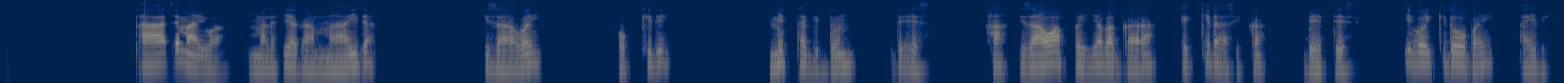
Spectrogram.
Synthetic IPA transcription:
t̪ʼaːt͡ʃʼɛmaːjʊwaː | mɐlɐt̪ɪjaɡaːmaːjɪd̪ɐ | ʔɪzaːwɐj | ʔɔkʰːɪd̪ɪ | mɪt̪ːɐɡɪd̪ːɔn | d̪ɛʔe̞ːs | hɐɪzaːwaːpːɛjɐbɐɡːaːɾɐ | ɛkʼːɪd̪ɐːsɪkːɐ | be̞ːt̪ːe̞ːs | ʔɪɔjkʼːɪd̪oːbɐj | ʔɐjbe

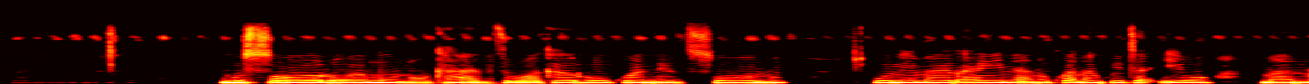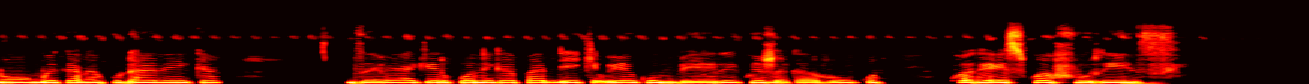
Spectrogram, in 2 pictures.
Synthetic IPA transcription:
muso̞ro̞we̞mun̤ukad͡ziwakarukwane̞t͡so̞n̤o | une̞maɾainiano̞kwanakuitaʔiwo̞ | mano̞mwe̞kanakuɗariːka | nze̞ʋejakeiɾikuonekapaɗikiuje̞kumbe̞rikweʐakarukwa | kwakaiskwafuriːzi

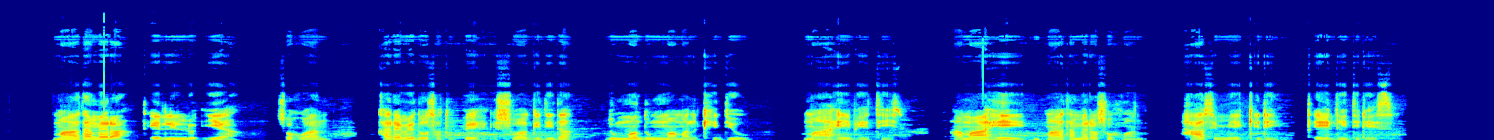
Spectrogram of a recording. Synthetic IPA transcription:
maːt̪ɐmɛɾɐt̪ʼe̞ːlːɪnlɔʔːɪja | sɔhʊwaːn | kɐɾɛmɛd̪oːsɐt̪ʊpːɛɪsːʊwaːɡɪd̪ɪd̪ɐ | d̪ʊmːɐd̪ʊmːɐmɐlkʰːid̪ɪjo | maːɦeːbe̞ːt̪ːḭːs | hɐmaːɦeːmaːt̪ɐmɛɾʔɐsɔhʊwaːn | haːsɪmːɪɛkʼːɪd̪ɪt̪ʼe̞ːlːid̪ɪd̪e̞ːs

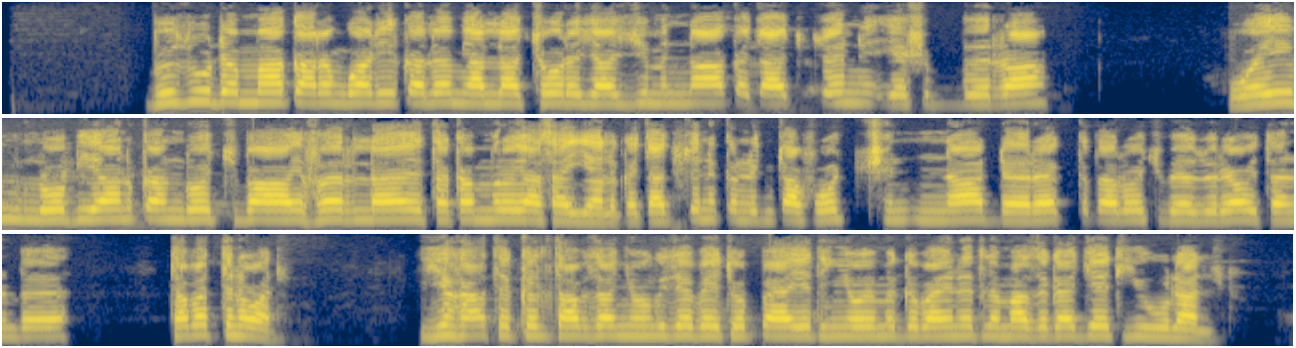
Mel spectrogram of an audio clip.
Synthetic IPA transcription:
bɨzud̪əmːakʼaɾəŋɡʷad̪ikʼələmjalːat͡ʃːɛwɾəd͡ʒaʒɪmɨnːakʼət͡ʃʼat͡ʃʼt͡ʃʼɪnjɛʃɪbɨɾa | wɔjɪmlo̞bijankʼənd̪o̞t͡ʃːbəfəɾlajt̪ʰəkʰəmːɨɾojasajːalkʼət͡ʃʼat͡ʃʼːɪnkʼɨnɾɨɲt͡ʃʼafo̞t͡ʃːɨnːad̪əɾəkʼkʼːɨt̪ʼəlo̞t͡ʃːbəzuɾijaw̪ | t̪ʰəβət̪ːɨnəwal | jɪhat̪ʰɨkɨlt̪ʰaβzaɲːawnɡize̞bəit̪jo̞pʼːjajɛt̪ʰəɲːawjɛməɡɨβajnət̪ləmazəɡad͡ʒɛt̪jɪhulal

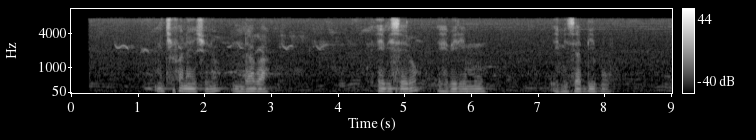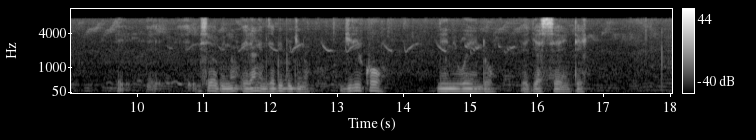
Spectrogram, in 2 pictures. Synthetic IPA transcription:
muci̥fanaɲecino̞ndaβa | eβise̞ɾo̞e̞βiɾimu | e̞mizabiβu | βise̞ɾo̞βino̞ʔe̞ɾaŋɡemizabiβuɟino̞ɟiɾikʰo̞ | ne̞miwe̞ːndo̞ḛɟasːe̞ːnte̞

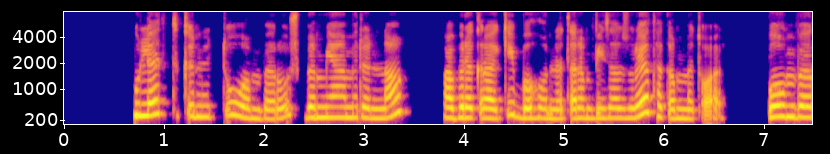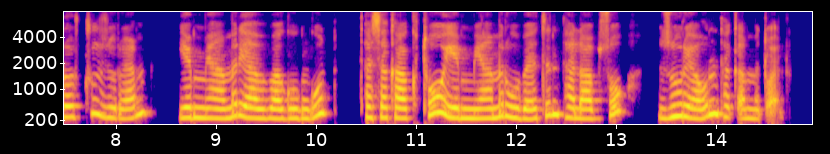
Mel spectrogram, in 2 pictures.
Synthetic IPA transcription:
hulət̪ːkʼɨnɨt̪ʼuwɔmbəɾo̞t͡ʃːbəmːijamɨɾɨnːa | ʔːβɾəkʼɾakʼebəɦo̞nət̪ʼəɾəmbe̞t̪ʰazuɾjat̪ʰəkʼəmːɨt̪ʼəwa̰l | b̥əwɔmbəɾo̞t͡ʃːuzuɾjam | jɛmːiamɨɾjaβəβaɡoŋɡu | t̪ʰəsəkʰakʼt̪ʰo̞jɛmːiamɨɾwʊβət̪ʰɨnt̪ʰəlaβso̞ | zuɾjawʊnt̪ʰəkʼəmːɨt̪ʼwa̰l

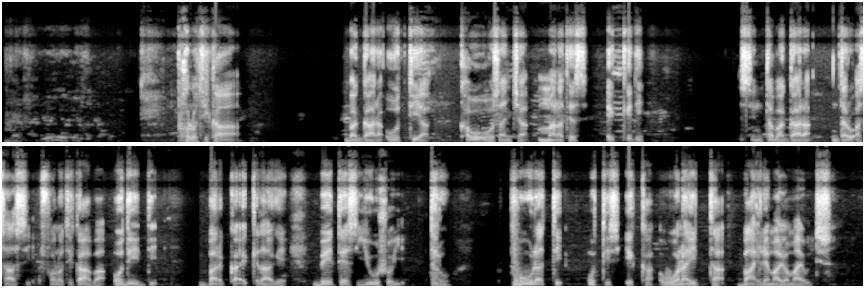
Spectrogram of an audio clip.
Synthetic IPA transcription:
pʰɔlɔt̪ʰɪkaː | bɐɡːaːɾɐ̰ʔoːt̪ːɪja̰ | kʰɐwɔʔoːsɐnt͡ʃːɐ̰mɐlɐt̪eːs | ɛkʼːɪd̪ɪ | sɪnt̪ːɐbɐɡːaːɾɐ̰d̪ɐɾɔʔɐsa̰ːsːɪpʰɔlɔt̪ɪkaːba̰ːɔd̪iːd̪ːɪ | bɐɾkːɐ̰ɛ̰kʼːɪd̪aːɡe̞ːbe̞ːt̪ːe̞ːsjuːʃɔj | d̪̥ɐɾʊ | pʰuːlɐt̪ːɪ | ʊt̪ːɪsɪkʰːɐwɔlɐjt̪ʰːɐ̰baːhɪlɛmaːjɔma̰ːjʊ̰t̪ːɪ̥s

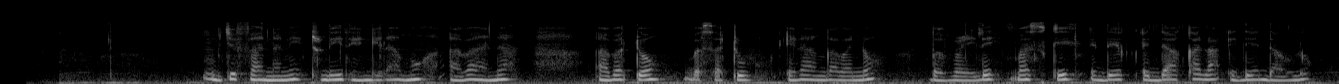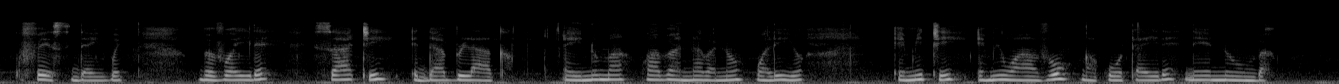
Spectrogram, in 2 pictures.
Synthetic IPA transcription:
mucifananitʰuliɾeːŋɡeɾamuaβaːnaː | βato̞βasatue̞ɾaŋɡaβano̞ | βavwaiɾe̞masi̥ki | edːakalaʔe̞de̞ːndawulo̞ | ku̥fe̞ːsidaiβwe̞ | βavwaiɾe̞ | saːtʰi | edabulakḁ | einumawaːβaːnaβano̞walijo̞ | e̞mitʰie̞miwaːvuŋɡakoːtaiɾe̞ne̞nuːmba

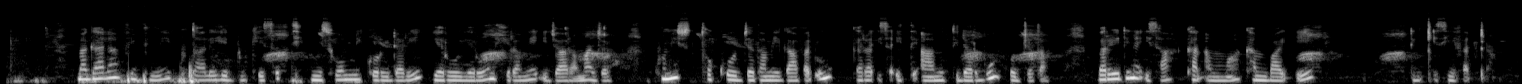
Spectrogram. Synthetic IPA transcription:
mɐɡaːlaːnfɪnfɪnːe̞ːkʊt̪ʼaːle̞ːɦɛd̪ːuːkʰe̞ːsːɐt̪ːɪ̥mɪso̞ːnːɪkɔɾɪd̪ɐɾiːjɛɾo̞ːjɛɾo̞ːnhɪɾɐme̞ːʔɪd͡ʒaːɾɐmaːd͡ʒɪɾɐ | kʊnɪst̪ʰɔkːɔhɔd͡ʒːɛt̪ɐmeːɡaːfɐᶑʊmɐɡ̥ɐɾɐʔɪsɐʔɪt̪ːɪʔaːnʊt̪ːɪd̪ɐɾbuːnhɔd͡ʒːɛt̪ɐm | bɐɾe̞ːd̪ɪnɐʔɪsaːkɐnɐmːaːkʰɐmbaːjʔe̞ː | d̪̥ɪŋkʼɪsiːfɐᶑɐ̥

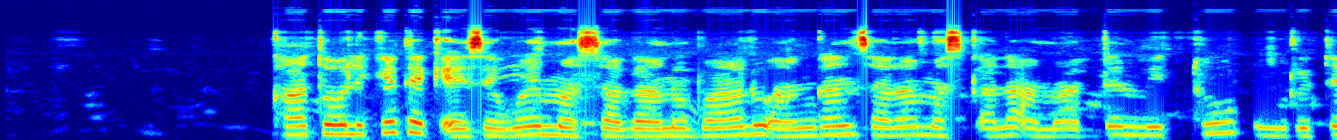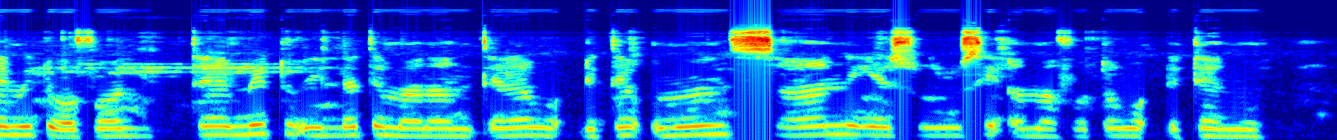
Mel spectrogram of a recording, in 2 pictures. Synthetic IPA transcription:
kaːt̪o̞ːlɪkɛt̪ɛkʼeːsɛwɔjmɐsːɐɡaːnɔbaːlʊɐŋɡɐnsɐɾɐmɐskʼɐlɐːmad̪ːɛmɪt̪ːʊuːɾɪt̪ɛmɪt̪ʊɔfɔlt̪ːɛmɪt̪ːʊɪlːɛt̪ɛmɐnɐnt̪ʼɪɾɐwɔɗɪt̪ɛʔʊmɔnsaːnːɪjɛsuːsɪʔɐmɐfɔt̪ɔwɔɗːɪt̪ɛnʊ

